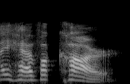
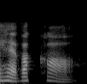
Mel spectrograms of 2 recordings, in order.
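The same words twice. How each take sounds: First: The final R in car is pronounced. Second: The final R in car is dropped. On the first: This is how an American says it. "O americano vai falar" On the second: This is how a British speaker says it. "O britânico vai falar ... Eles não vão falar o R no final das palavras"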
